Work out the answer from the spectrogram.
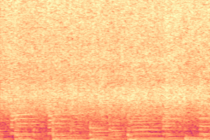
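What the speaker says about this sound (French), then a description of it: "Et fritez bien la viande pour pas avoir un gros bloc." Ground beef frying in a pan on the stove gives a steady, loud sizzle, broken up by low, rhythmic scraping and pressing strokes that come every half second or so; no one speaks.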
